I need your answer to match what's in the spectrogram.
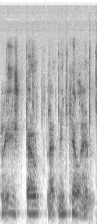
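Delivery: soft, hushed half-whisper under the breath. Turning away from a table to plead with companions: half-whispering. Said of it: "I'm gonna whisper to Hammond and to Newman".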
